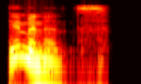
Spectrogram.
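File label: "immanence", British English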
